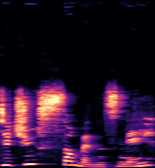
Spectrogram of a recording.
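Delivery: put-on British accent, slow. Retelling what the phone assistant said mid-sermon: imitating a British gentleman's voice. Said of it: "this British man's voice says".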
